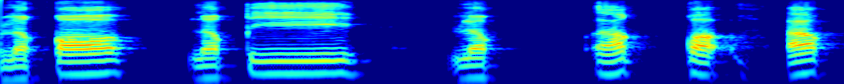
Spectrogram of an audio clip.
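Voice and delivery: the qaf in qa, qi and aq from the back of the throat; Arabic qaf letters. Shown as a demonstration. Teacher models qaf sounds for the class. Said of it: "Vous entendez, hein?".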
